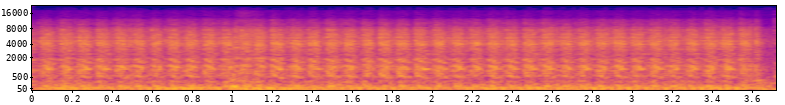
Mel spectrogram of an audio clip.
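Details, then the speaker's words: Peugeot 505 V6 manual, dead car being resurrected, relays confirmed working, MAF/fuel pump relay being ruled out: fast, even starter cranking about four beats a second, engine spins freely but never fires; cranks but no start. "you can see the current speed is very fast, but nothing."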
